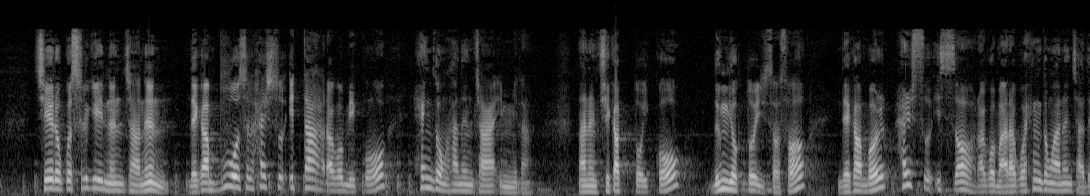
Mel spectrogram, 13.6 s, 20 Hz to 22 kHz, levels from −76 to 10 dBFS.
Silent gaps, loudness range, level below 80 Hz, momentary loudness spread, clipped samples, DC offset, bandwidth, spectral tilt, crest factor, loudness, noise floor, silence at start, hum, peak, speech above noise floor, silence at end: none; 4 LU; -56 dBFS; 8 LU; under 0.1%; under 0.1%; 12 kHz; -4.5 dB/octave; 20 dB; -20 LUFS; -46 dBFS; 0.4 s; none; 0 dBFS; 27 dB; 0 s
